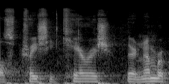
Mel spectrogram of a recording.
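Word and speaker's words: Carisch: a handful of friends and family members M Kish come one up you someone in my name is Tracy Kish and that is spelled t r a c y c a r i s c h Miss carish is there a statement you would like to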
